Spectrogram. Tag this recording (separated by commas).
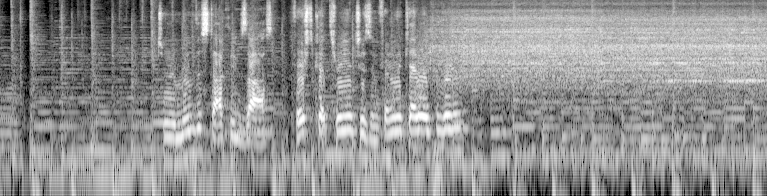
Speech, Music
